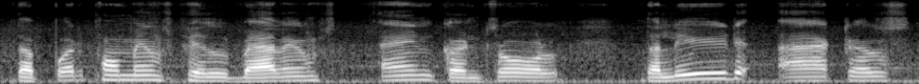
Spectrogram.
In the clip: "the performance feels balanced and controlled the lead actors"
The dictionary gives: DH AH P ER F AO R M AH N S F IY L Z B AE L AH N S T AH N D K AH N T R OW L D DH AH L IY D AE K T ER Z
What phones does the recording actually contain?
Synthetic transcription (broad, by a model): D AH P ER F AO R M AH N S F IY L B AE L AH N S AH N D K AH N T R OW L D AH L IY D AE K T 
